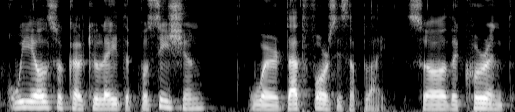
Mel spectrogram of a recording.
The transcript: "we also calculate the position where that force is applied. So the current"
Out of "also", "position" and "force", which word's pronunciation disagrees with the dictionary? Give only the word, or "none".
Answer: position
